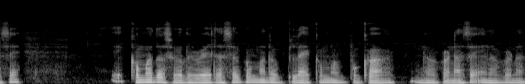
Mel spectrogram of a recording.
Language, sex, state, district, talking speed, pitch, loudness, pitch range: Nagamese, male, Nagaland, Dimapur, 205 wpm, 90 Hz, -22 LUFS, 85-100 Hz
